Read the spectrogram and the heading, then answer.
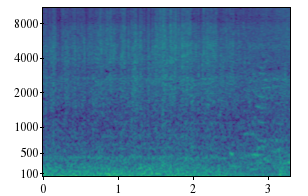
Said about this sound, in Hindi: देखिए कितनी सुंदर बरसात आ रही है।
